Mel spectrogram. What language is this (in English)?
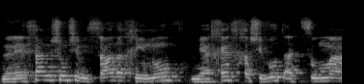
Hebrew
